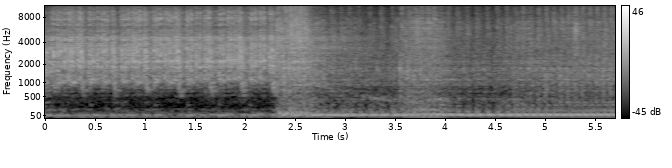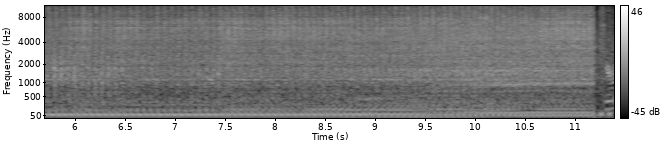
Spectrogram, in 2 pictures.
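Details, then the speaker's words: Yamaha Rhino 660 UTV, single cylinder, after top-end repair of blown head gasket, choked start with covers off: catches after about two seconds into even, strong thump, no knocks or misses; runs good but obnoxiously loud. "so seems to run pretty good man this thing is loud though it's like obnoxiously loud"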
